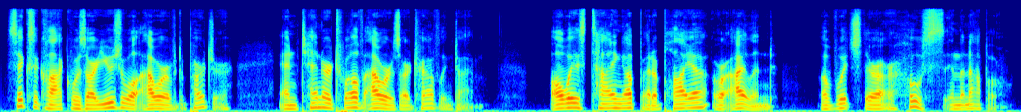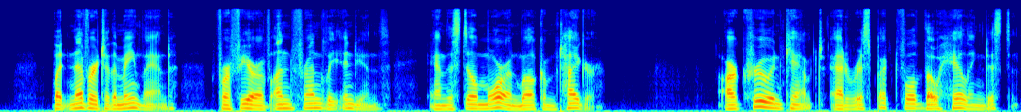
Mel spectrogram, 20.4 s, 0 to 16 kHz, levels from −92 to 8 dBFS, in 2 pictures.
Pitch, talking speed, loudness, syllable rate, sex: 130 Hz, 170 wpm, -21 LUFS, 5.4 syllables/s, male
